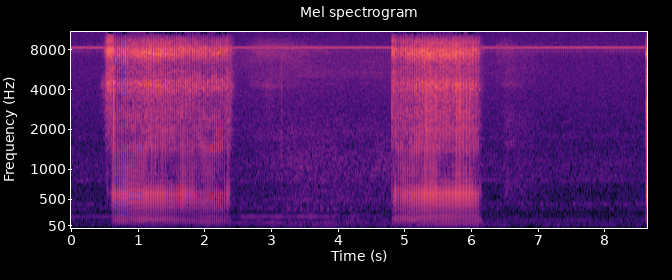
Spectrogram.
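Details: Cavalier King Charles spaniel dog snoring, as it does daily: two loud, rattling inspiratory snores, each nearly two seconds, with quieter exhalations between, about 14 breaths a minute.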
